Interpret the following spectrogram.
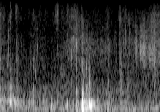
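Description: Scattered light clicks and taps of handling noise, with one louder low knock just past the middle.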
